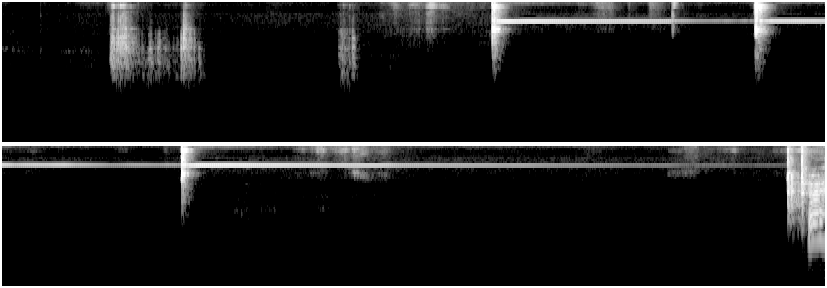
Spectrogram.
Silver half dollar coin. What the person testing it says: into my ears it sounds pretty fantastic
